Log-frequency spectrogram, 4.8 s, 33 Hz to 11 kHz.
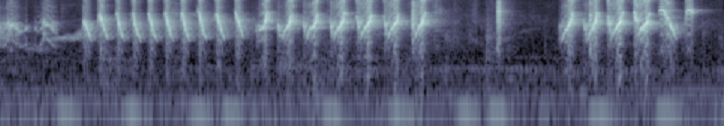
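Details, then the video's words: Male white-rumped shama singing with six females present, the song meant to stir them into mating; rapid run of bright high chirps and trills, broken by a short pause, then a renewed burst, with a faint low thumping underneath. "MANCING BIRAHI 6 MURAI BATU BETINA DENGAN 1 JANTAN"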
